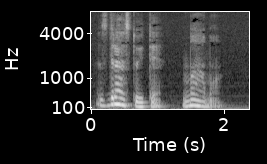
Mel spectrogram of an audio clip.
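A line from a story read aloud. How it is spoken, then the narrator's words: Whisper. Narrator (Ukrainian): Ліда напружилася і прошепотіла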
